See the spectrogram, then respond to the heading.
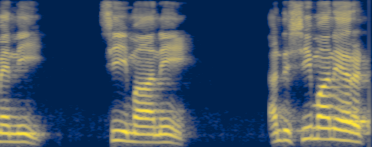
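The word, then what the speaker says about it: Tsimane: These are it's spelled as T S I A M ne Shiman.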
